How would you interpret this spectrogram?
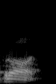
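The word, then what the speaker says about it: brought: ब्रोट तो यहां पे भी जी एच साइलेंट देखिए आपने कैच का देखा था तो क्या था?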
